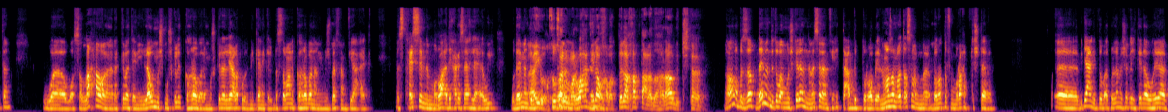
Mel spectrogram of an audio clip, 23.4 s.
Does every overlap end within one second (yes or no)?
no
